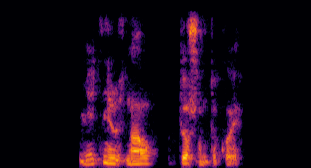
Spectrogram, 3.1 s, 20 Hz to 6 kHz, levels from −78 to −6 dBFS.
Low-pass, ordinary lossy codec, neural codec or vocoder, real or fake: 5.4 kHz; AAC, 48 kbps; codec, 16 kHz in and 24 kHz out, 2.2 kbps, FireRedTTS-2 codec; fake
